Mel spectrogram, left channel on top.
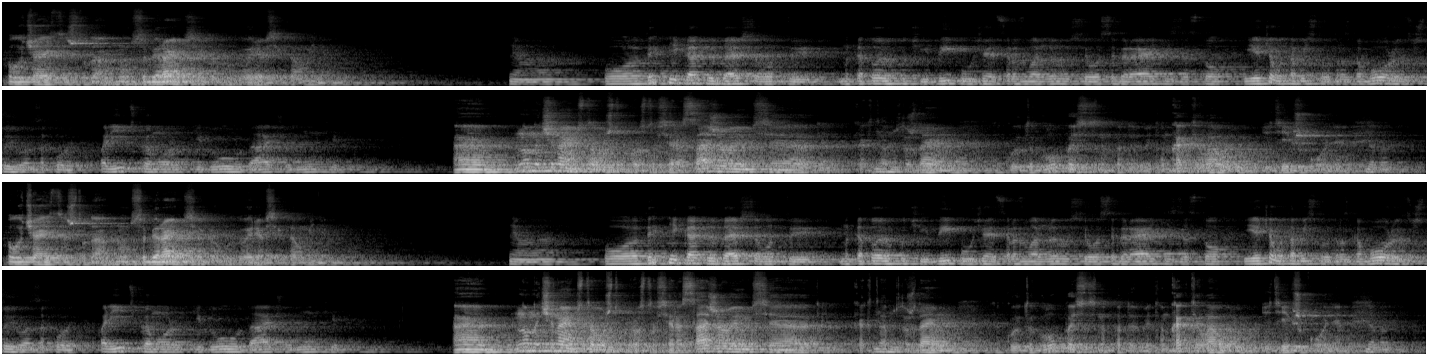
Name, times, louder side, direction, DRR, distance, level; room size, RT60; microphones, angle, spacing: voice 1, 0.0-3.2 18.8-22.3 22.8-24.0 24.3-27.9, right 1 dB, 35° right, 2 dB, 0.8 m, -23 dB
voice 2, 5.1-5.5 6.0-17.7 23.0-23.3 27.9-28.1, right 1 dB, 20° right, 1 dB, 0.3 m, -26 dB
14.0 x 7.2 x 2.9 m, 2.4 s
head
